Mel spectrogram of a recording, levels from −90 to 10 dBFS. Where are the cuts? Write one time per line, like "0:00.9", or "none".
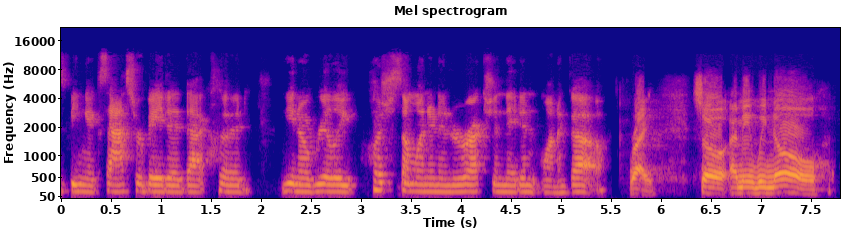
none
